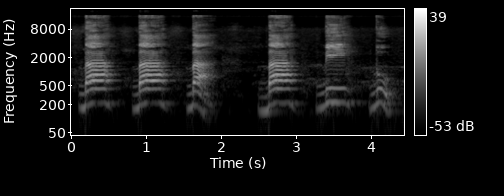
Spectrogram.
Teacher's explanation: Nafasnya tertahan, tidak dihempaskan keluar dalam pelafalan huruf ba-nya. Yang kedua, suaranya tertahan atau sifatnya adalah syiddah. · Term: jahr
